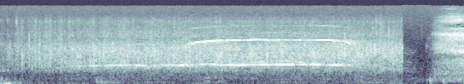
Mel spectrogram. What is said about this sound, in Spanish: Aplausos para ….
